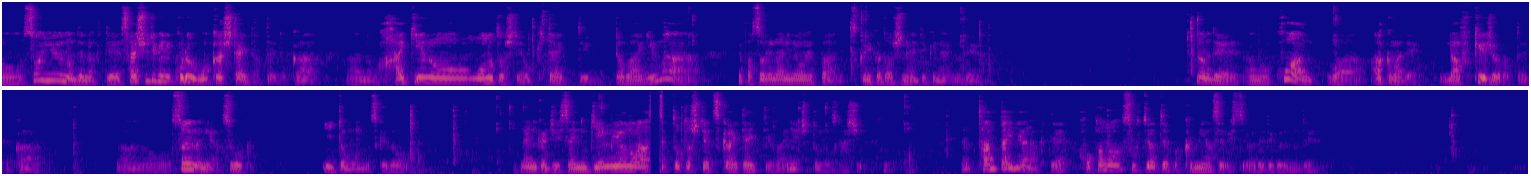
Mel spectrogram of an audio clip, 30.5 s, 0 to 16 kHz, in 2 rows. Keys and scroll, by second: 2.1 ctrl+z.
